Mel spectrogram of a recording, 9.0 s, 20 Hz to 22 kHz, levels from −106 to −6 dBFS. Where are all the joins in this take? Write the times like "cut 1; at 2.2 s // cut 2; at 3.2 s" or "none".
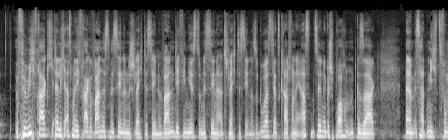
cut 1; at 1.1 s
